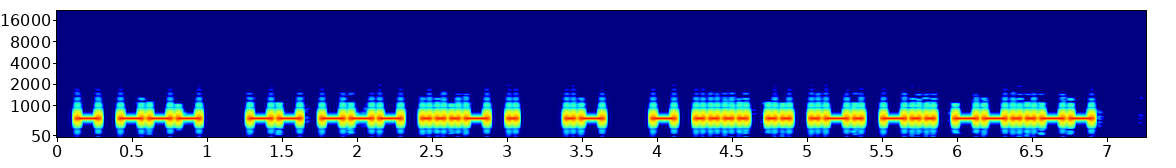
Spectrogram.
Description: Morse code, heard as a keyed tone, about 25 wpm, 600 Hz. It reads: TO MOVE A THIRD,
